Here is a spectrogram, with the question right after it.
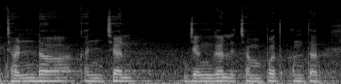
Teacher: अनुस्वार के उच्चारण में वायु जो होती है नाक से निकलती है, और उच्चारण क्या होता है, झटके के साथ होता है।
